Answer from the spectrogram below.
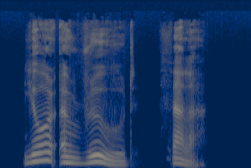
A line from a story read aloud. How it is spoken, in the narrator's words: said slowly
